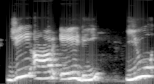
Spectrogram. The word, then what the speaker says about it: graduation: is what you said it's not gray it's gr gradu now you said it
